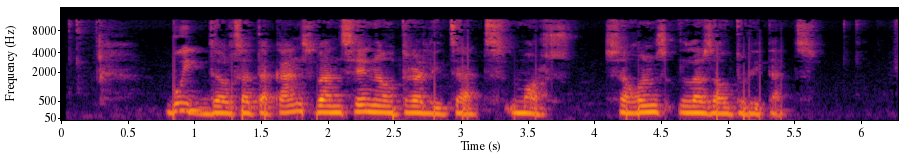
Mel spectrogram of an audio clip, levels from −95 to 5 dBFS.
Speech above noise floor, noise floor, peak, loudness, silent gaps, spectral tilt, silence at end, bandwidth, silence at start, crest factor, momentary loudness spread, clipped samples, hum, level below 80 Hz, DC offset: 37 dB; -61 dBFS; -6 dBFS; -25 LUFS; none; -5.5 dB/octave; 0.65 s; 11.5 kHz; 0.1 s; 18 dB; 15 LU; under 0.1%; none; -50 dBFS; under 0.1%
